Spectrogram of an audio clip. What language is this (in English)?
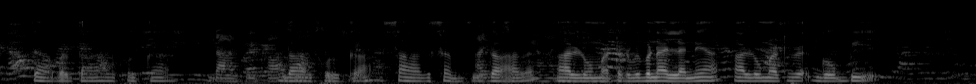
Dogri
